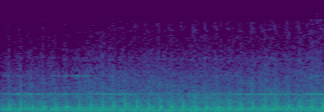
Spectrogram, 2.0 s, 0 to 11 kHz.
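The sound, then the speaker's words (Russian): A helicopter flies low, about 20 metres up, along a fence at the edge of a field, making a steady droning buzz with a fast, even rotor pulse. “Вертолет пролетает вдоль забора у кромки поля на высоте около 20 метров.”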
